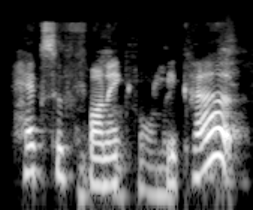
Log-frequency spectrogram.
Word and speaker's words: Hexonic: to say this wrong hexonic I said that right yeah you said it right look it's funny you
